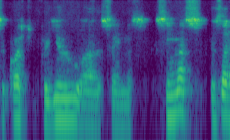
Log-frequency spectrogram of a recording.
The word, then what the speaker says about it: Seamus: And I wonder, I guess it's a question for you, Seamus, is that how you pronounce it? Just like shameless, but without the L is the best way to.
